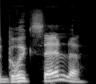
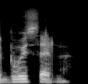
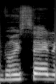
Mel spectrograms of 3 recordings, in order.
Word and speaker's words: Bruxelles: parce qu'on a tendance à le prononcer Bruxelles, alors que c'est Bruxelles. – C'est Bruxelles.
